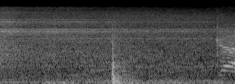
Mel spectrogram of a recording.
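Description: A metal locker door bangs shut.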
